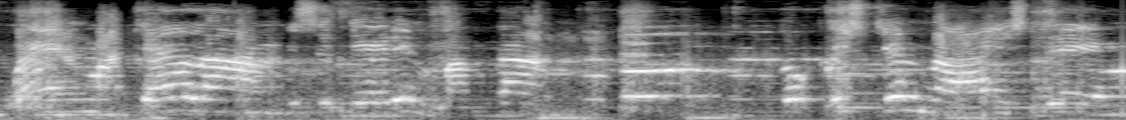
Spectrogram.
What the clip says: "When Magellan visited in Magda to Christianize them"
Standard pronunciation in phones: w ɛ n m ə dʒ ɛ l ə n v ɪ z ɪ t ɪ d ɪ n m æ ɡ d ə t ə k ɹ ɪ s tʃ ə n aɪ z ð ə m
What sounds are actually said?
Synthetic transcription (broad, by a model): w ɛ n m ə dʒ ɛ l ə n b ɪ s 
